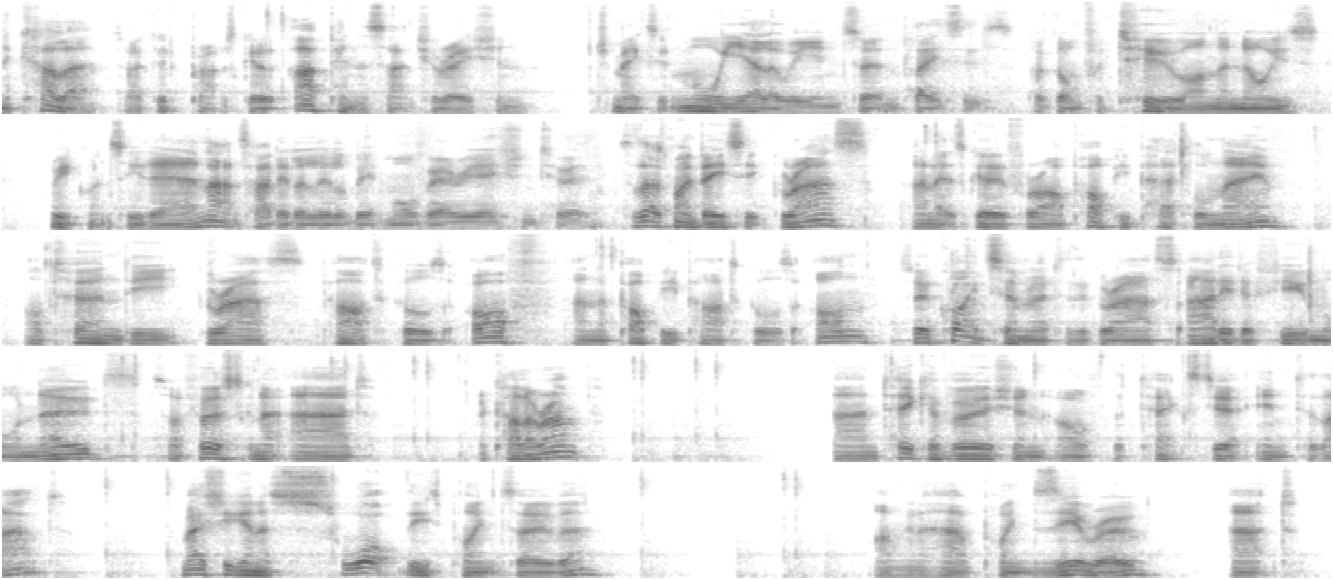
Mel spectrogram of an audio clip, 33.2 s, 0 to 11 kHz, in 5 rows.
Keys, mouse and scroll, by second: 0.0 click, 0.5 shift+middle click, 0.9 click, 5.1 KP_Enter, 13.9 click, 14.8 click, 17.7-18.1 scroll down 1, 19.1 shift+middle click, 20.5 click, 22.0 click, 23.1 click, 24.7 click, 26.1 click, 30.5 click.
